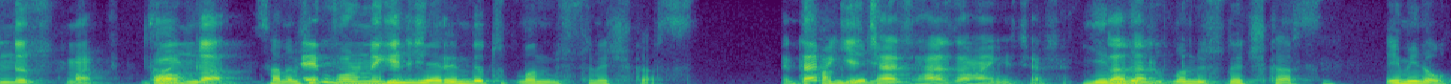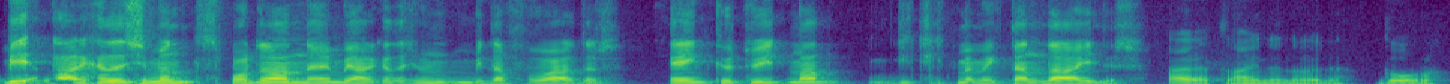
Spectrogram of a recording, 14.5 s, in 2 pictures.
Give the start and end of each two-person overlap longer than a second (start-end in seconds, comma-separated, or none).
0.8-2.3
